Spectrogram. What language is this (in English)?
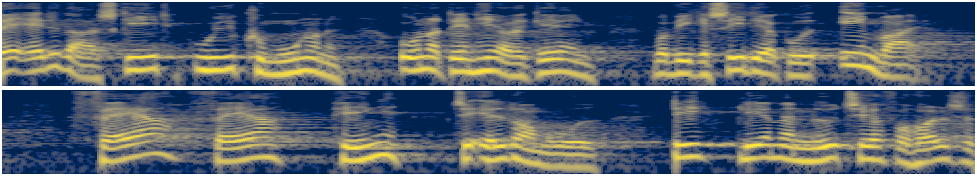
Danish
